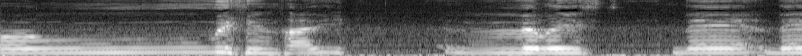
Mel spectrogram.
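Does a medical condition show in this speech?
Yes: cerebral palsy.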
